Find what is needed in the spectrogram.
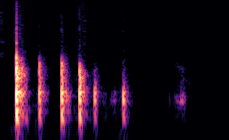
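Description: Stylus knocking against a writing tablet while handwriting: about six quick, sharp knocks in the first second and a bit, then a faint one near the end.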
